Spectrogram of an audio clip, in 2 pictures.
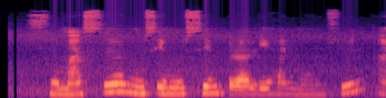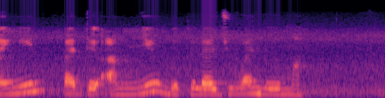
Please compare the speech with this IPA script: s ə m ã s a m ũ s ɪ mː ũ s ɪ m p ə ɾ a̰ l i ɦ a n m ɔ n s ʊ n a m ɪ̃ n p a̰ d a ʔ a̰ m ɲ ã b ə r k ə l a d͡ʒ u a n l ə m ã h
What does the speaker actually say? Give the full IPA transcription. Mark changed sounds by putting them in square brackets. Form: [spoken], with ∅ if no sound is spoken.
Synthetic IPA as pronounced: s ə m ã s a m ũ s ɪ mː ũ s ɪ m p ə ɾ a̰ l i ɦ a n m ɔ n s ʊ n a [ŋ] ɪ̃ n p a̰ d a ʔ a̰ m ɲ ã b ə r k ə l a d͡ʒ u a n l ə m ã h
